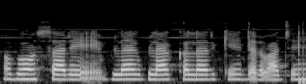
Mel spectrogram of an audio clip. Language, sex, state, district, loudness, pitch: Hindi, female, Chhattisgarh, Raipur, -16 LUFS, 230 Hz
